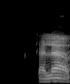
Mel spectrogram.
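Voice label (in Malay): "kalap", Malay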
